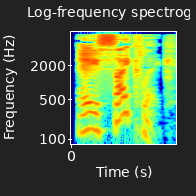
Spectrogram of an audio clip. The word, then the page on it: acyclic: British English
